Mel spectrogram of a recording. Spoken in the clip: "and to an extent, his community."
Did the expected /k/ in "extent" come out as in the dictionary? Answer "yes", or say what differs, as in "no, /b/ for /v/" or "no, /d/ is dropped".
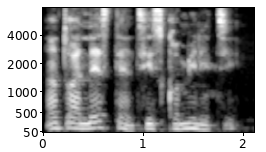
no, /k/ is dropped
